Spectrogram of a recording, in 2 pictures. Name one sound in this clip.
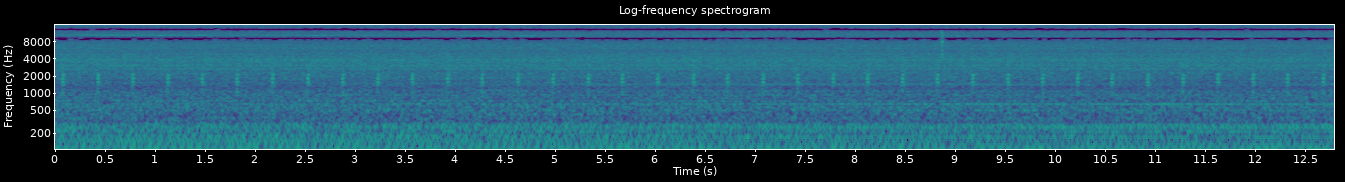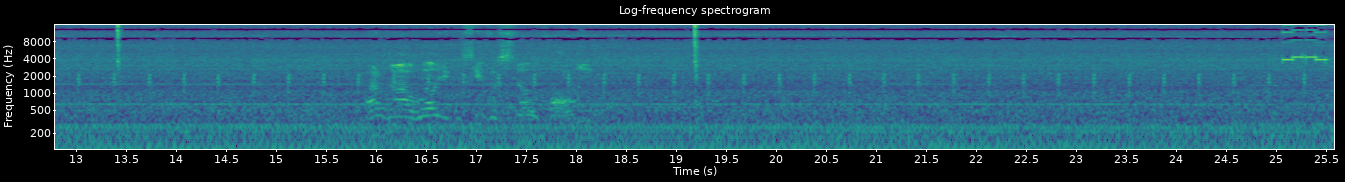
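Wind roars outside the car in a snowstorm.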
